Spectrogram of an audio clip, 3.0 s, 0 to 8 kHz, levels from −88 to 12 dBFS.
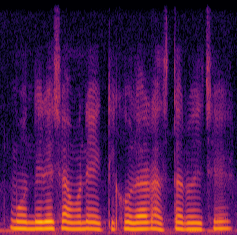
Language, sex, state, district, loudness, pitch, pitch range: Bengali, female, West Bengal, Cooch Behar, -14 LUFS, 225 Hz, 220-235 Hz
